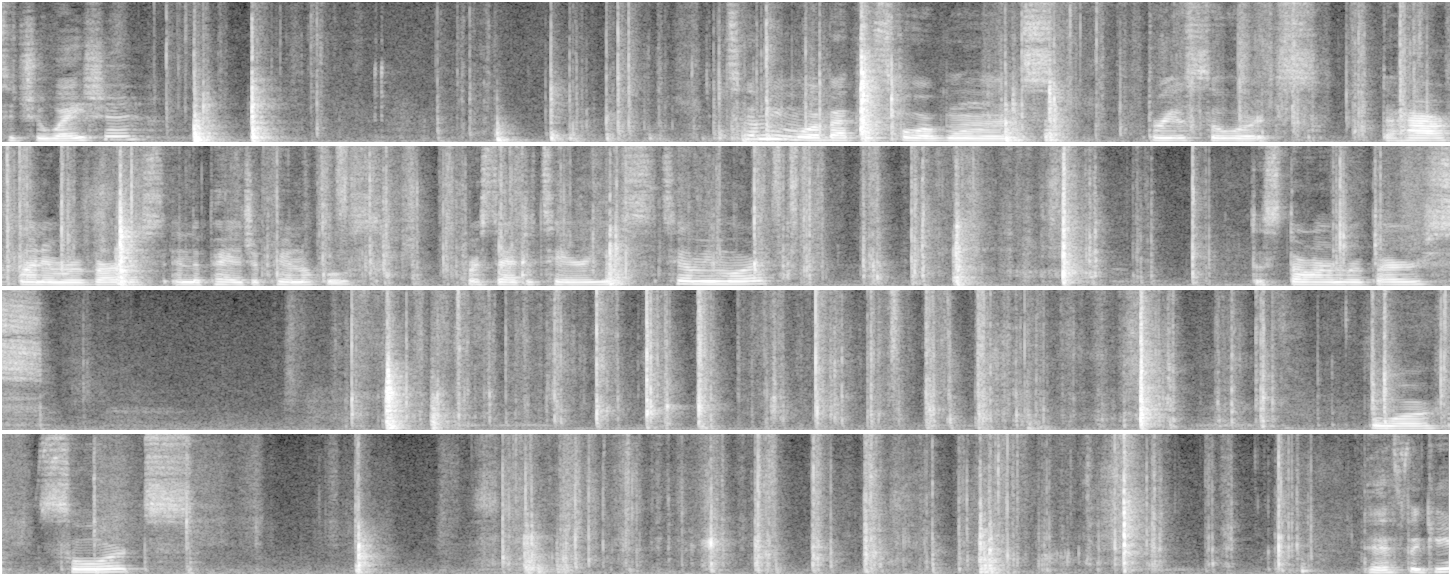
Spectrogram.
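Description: Playing cards riffle and shuffle in quick, dry flicks.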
